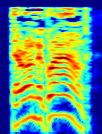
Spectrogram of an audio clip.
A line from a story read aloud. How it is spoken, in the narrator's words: I shouted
